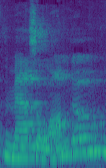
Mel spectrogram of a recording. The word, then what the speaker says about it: Mazzalongo: that we had from Dr., see if I pronounce his name right, Mazzalongo, is that how you say it?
